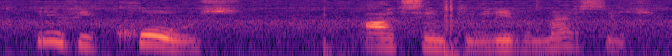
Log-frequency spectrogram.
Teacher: The tone rises in the first clause and falls gradually in the second clause. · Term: Rise and fall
